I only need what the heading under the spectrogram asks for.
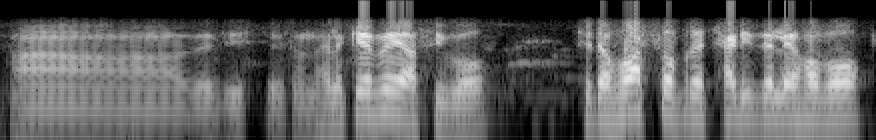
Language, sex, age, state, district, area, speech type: Odia, male, 45-60, Odisha, Nabarangpur, rural, conversation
